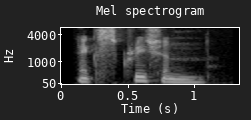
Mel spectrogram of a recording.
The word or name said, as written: excretion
